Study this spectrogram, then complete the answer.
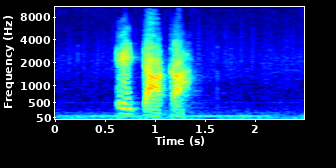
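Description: An elderly man speaks calmly and closely.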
